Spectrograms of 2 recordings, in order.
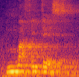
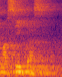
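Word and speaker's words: μαθητής: La palabra discípulo en el griego es mafites. ¿Amén? No es masitas, es mafites. Y algunos lo leen, porque se escribe así con TH, algunos lo leen como matetes.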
